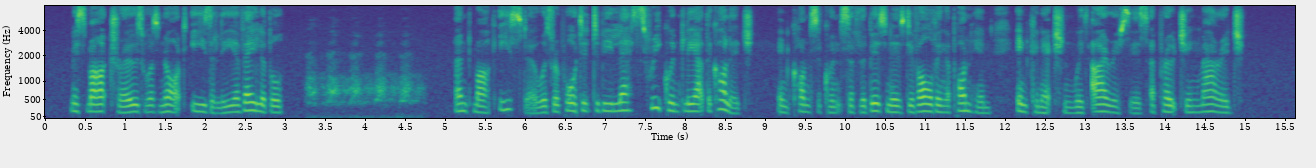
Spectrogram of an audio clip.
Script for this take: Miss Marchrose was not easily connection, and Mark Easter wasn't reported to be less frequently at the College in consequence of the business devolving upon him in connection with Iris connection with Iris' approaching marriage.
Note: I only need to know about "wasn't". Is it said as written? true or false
false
